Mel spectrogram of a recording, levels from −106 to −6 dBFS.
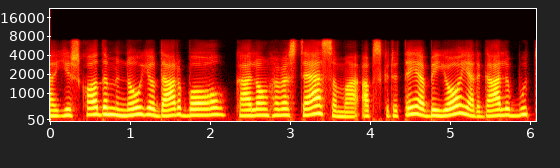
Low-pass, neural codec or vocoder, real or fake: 7.2 kHz; codec, 16 kHz, 0.2 kbps, FocalCodec; fake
